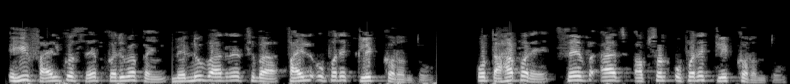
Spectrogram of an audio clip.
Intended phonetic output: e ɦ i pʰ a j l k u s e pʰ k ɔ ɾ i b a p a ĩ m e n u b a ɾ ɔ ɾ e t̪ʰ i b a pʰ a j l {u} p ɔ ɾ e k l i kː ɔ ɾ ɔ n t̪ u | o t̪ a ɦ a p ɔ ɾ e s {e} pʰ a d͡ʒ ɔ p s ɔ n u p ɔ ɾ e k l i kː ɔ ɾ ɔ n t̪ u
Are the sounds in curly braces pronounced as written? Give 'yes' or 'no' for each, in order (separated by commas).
yes, yes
